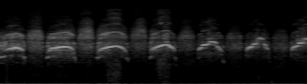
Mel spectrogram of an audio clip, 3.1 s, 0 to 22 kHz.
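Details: Black stork at its nest in Karula, Estonia, recorded by a nest camera on 19 May 2017 at 11:10. The bird is upset by an intruder near the nest just before hatching. Arched whistled notes repeat about twice per second.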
